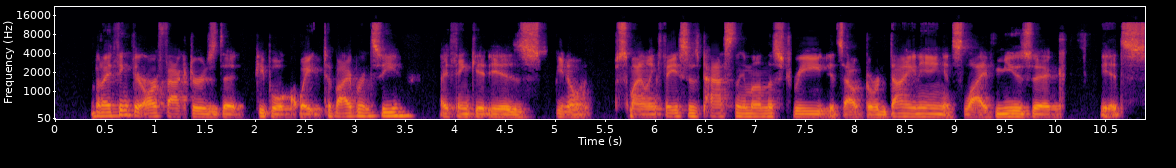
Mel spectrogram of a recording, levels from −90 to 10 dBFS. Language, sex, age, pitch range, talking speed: English, male, 20-39, 95-110 Hz, 170 wpm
